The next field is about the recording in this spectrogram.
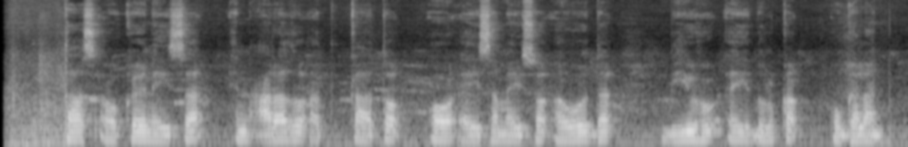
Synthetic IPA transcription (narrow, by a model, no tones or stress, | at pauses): t̪ʰaːsɔːkʰɛːnɛjsɐ | ɪnʕɑɾɐðʊʔɐd̪kʰaːt̪ʰɔ | ɔːʔɛjsɐmɛjsɔʔɐwɔːd̪ɐ | bɪjʊɦʊɛjdʊlkʰɐ | ʊɡɐlaːn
